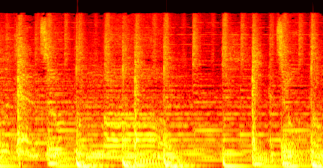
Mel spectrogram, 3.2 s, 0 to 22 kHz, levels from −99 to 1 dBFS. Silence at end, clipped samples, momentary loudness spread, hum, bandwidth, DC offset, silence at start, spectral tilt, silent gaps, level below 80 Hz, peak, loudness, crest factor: 0 s; under 0.1%; 5 LU; none; 16.5 kHz; under 0.1%; 0 s; -5.5 dB/octave; none; -16 dBFS; 0 dBFS; -14 LUFS; 12 dB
